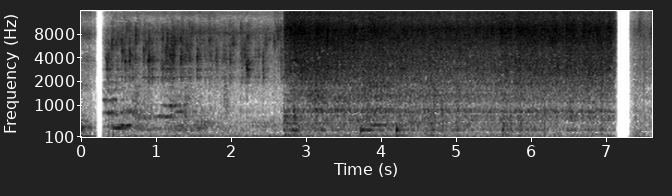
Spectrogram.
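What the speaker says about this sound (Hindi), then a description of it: "यहाँ मेरे आलू उबलने लग रहे हैं।" Steady bubbling and hissing of potatoes boiling in a pot of water, loud and close, with a brief quieter stretch at the start.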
